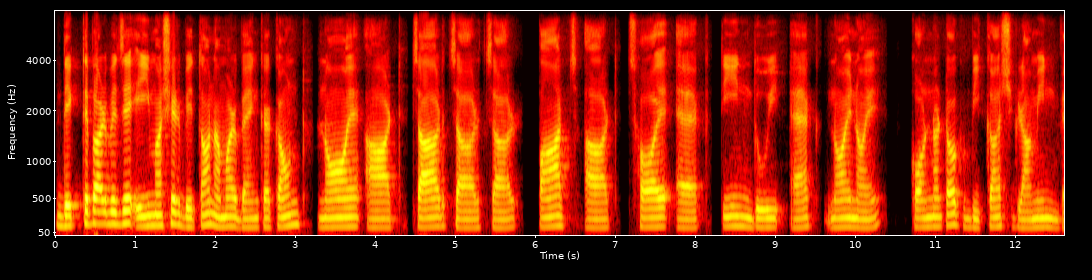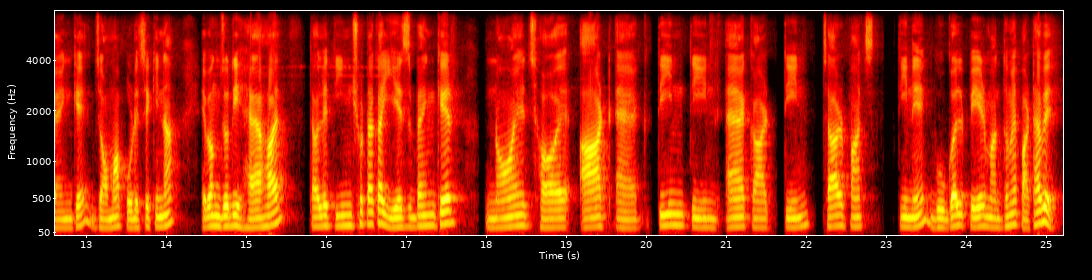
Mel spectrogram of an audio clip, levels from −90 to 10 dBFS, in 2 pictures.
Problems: constant background noise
